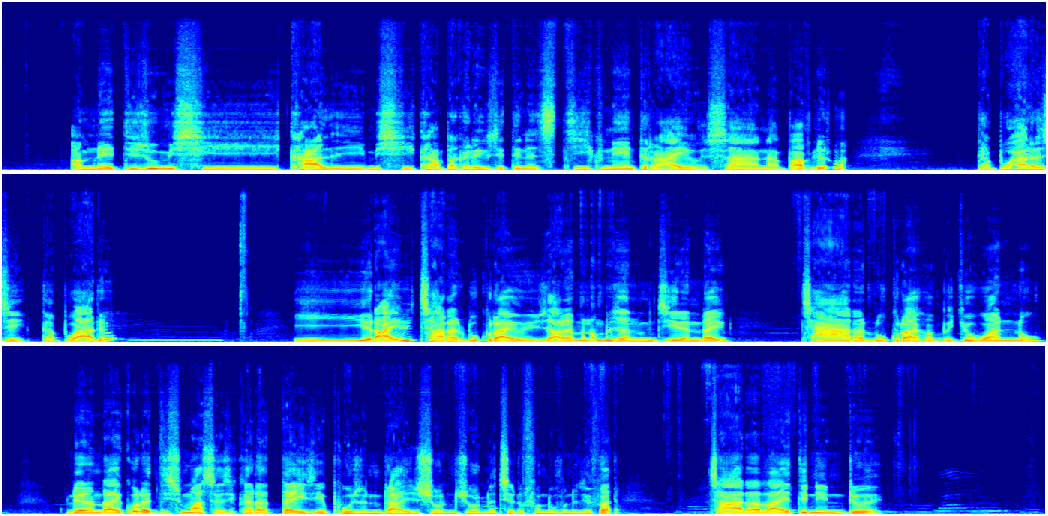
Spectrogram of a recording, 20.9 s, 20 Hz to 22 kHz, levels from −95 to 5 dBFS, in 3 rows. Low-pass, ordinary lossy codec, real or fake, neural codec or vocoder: 19.8 kHz; none; real; none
